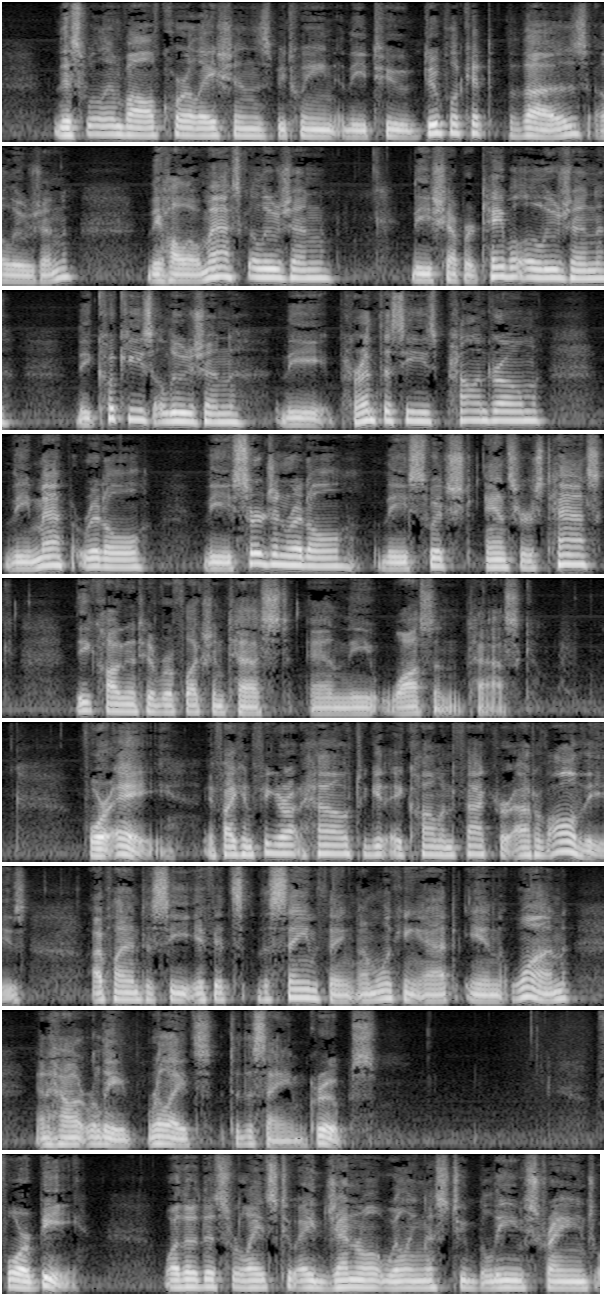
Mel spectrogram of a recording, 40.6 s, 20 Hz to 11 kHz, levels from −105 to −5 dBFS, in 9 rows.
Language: English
